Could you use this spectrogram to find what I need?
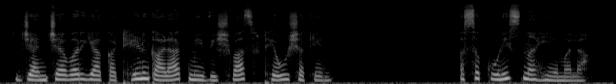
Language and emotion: Marathi, sad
